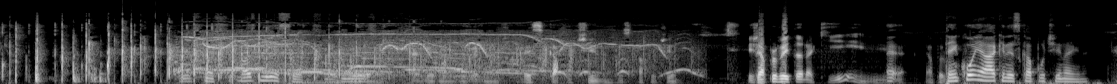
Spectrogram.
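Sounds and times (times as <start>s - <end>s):
hand clapping: 0.0s - 6.8s
laughter: 1.7s - 6.8s
speech: 2.4s - 6.9s, 7.5s - 11.1s.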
